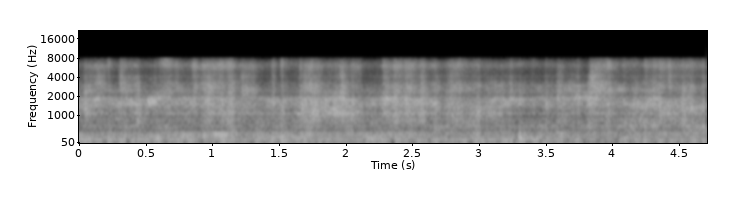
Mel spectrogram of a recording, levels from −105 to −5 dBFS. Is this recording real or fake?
fake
